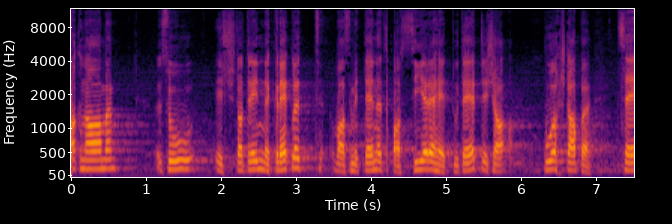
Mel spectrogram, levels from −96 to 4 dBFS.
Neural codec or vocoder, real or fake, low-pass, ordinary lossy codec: none; real; none; none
